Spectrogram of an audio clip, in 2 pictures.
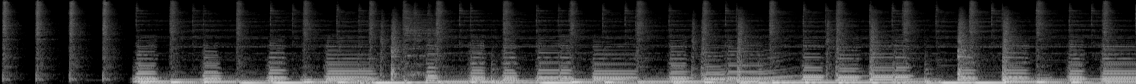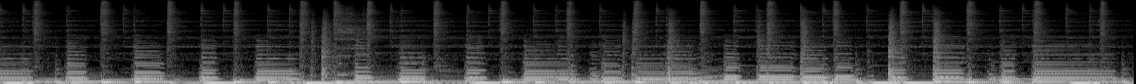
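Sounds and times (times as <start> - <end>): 
jazz backing on guitar: 1.3 - 22.7.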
